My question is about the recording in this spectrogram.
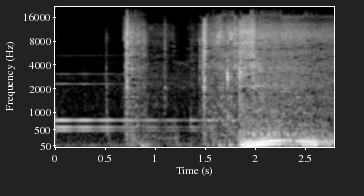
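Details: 2006 BMW 325xi (E90) with no crank, no start and no ECU/EGS communication, fuses checked, booster connected, ECU power confirmed: a few clicks and a short crank, then the engine catches and settles into a steady idle; starts normally after fix.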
